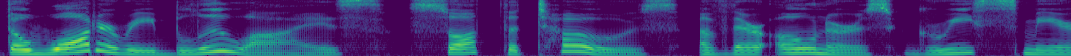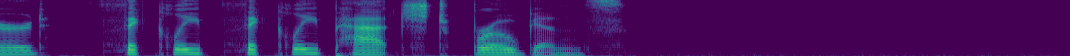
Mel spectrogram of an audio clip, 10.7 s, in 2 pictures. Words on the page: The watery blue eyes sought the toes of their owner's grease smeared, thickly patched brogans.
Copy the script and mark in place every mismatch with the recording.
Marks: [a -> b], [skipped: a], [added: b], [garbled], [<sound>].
The watery blue eyes sought the toes of their owner's grease smeared, thickly [added: thickly] patched brogans.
